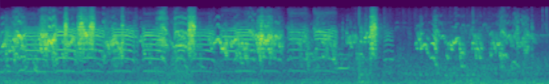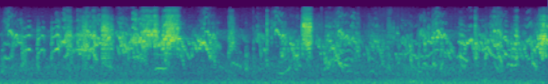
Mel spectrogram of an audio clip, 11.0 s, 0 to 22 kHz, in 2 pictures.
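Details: Bobwhite quail playing, 19 April 2017 at 10:13 AM: rapid, tightly packed chirping and twittering from several birds, strongest in the opening seconds and again around the seventh second, with occasional squawks.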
